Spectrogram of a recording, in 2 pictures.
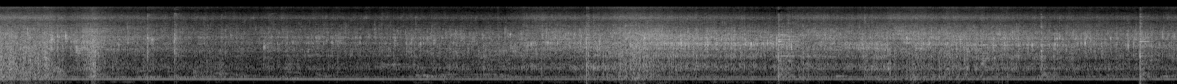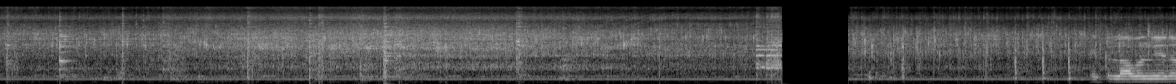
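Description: Pieces of elephant foot yam fry in hot oil in a pan for a hilsa curry, a loud, dense sizzle crackling steadily throughout with occasional stirring scrapes and a brief dropout near the end.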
